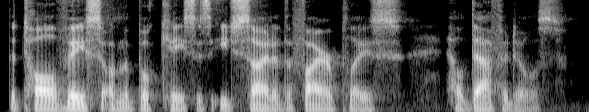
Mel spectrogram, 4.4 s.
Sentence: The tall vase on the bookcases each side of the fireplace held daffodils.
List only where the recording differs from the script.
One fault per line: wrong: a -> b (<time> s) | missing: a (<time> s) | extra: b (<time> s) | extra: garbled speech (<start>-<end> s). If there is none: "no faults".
no faults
